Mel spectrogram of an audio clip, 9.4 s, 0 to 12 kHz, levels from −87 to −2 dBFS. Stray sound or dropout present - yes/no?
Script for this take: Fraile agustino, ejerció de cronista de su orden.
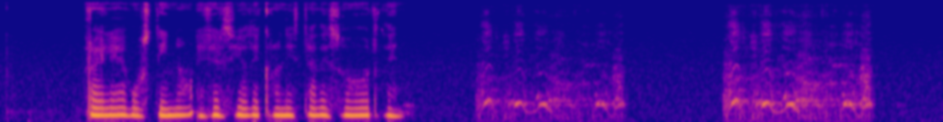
yes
